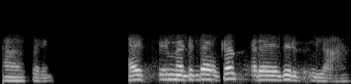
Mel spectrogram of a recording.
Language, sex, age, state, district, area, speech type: Tamil, female, 60+, Tamil Nadu, Virudhunagar, rural, conversation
